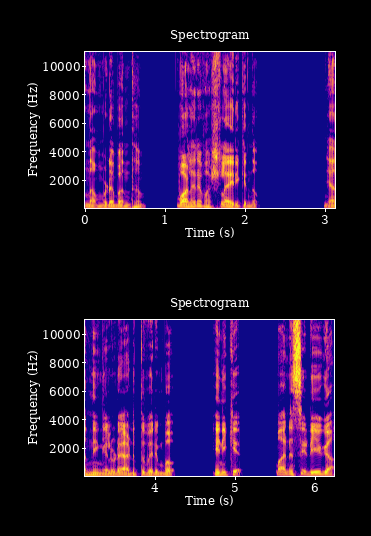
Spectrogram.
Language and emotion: Malayalam, sad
